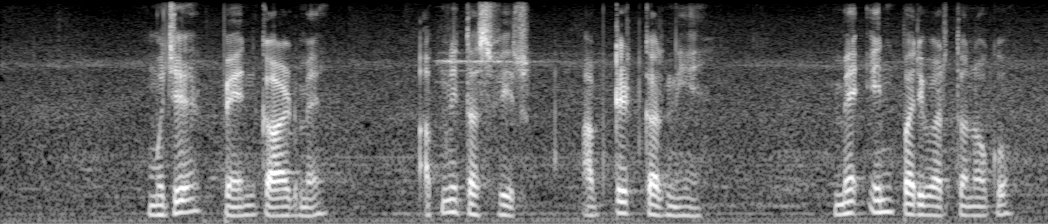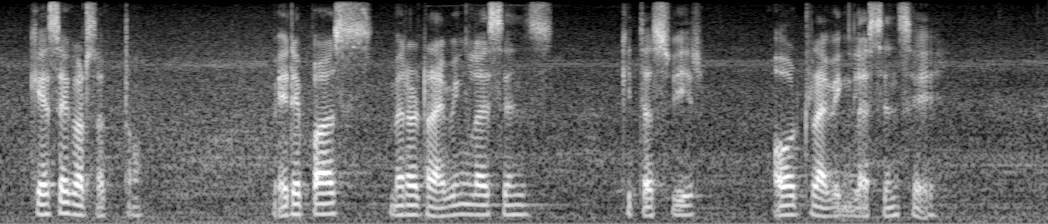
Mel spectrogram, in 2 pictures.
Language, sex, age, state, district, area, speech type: Hindi, male, 60+, Madhya Pradesh, Harda, urban, read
